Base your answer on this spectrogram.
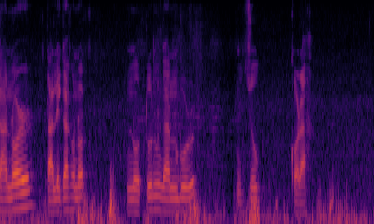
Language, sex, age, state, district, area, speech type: Assamese, male, 30-45, Assam, Darrang, rural, read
